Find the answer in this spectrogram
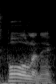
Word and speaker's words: Palahniuk: how to say it I think it's Paula Nick I've been told many times that's how you say it I just don't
